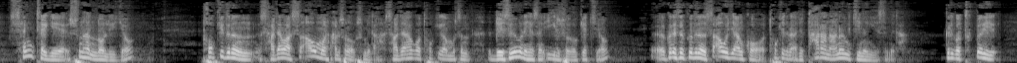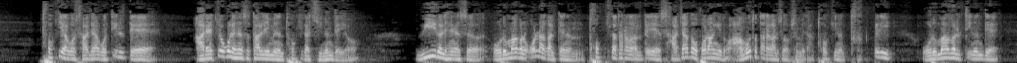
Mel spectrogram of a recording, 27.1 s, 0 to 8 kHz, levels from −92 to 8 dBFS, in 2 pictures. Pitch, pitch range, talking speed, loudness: 140 Hz, 120-175 Hz, 355 characters per minute, -20 LUFS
